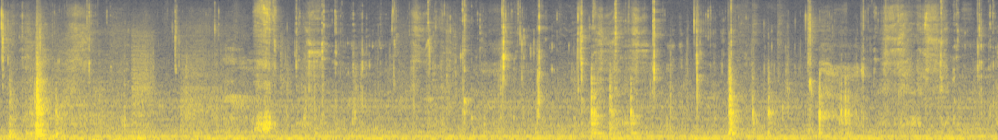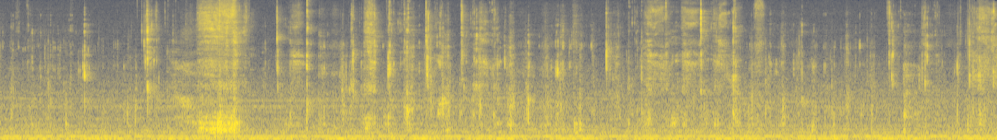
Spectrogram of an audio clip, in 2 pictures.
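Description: A young man chews and slurps chewy rice cakes in sauce close to a microphone.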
